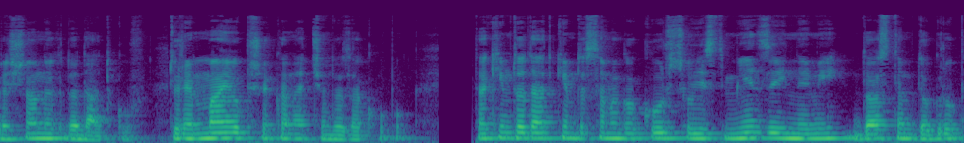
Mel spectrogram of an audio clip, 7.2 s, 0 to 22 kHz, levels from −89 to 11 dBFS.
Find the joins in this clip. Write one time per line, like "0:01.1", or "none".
none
